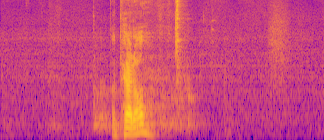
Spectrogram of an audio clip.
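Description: A pedal clicks onto a metal pedal rod.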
